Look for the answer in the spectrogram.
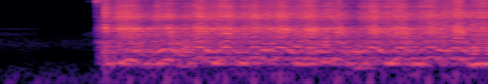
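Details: Slow, laboured starter whirring without catching on first crank, after distributor work and SU flat-top carb rebuild; weak battery, later swapped for a bigger one, giving much faster turnover.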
